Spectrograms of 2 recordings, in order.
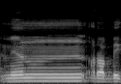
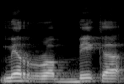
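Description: First: The n is kept with a nasal hum. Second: The n merges into the r without nasal hum. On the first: The speaker calls it wrong. "മിൻ റബ്ബിക എന്നുമല്ല ... അങ്ങനെയല്ല" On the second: The speaker calls it right. "എങ്ങനെയാണ്? ... ഇദ്ഗാം ചെയ്യണം, ഉന്നത്ത് ചെയ്യരുത്"

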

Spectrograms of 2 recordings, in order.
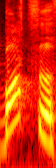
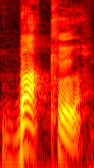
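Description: First: The middle consonant is a t sound. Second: The middle consonant is a k sound.

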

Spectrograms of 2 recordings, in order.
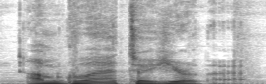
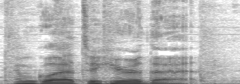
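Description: First: It is read warmly, with some emotion. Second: It is read flatly, with no emotion. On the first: The speaker calls it right. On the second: The speaker calls it wrong.

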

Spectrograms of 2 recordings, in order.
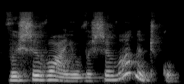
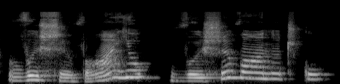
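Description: First: The phrase is read very quickly. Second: The phrase is read slowly and carefully. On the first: "А тепер прочитаємо дуже швидко" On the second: "прочитаємо ще раз повільно разом зі мною"

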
